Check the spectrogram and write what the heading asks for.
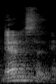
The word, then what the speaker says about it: innocent: Hai là ta nhấn vào âm đầu tiên là innocent, đúng không?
